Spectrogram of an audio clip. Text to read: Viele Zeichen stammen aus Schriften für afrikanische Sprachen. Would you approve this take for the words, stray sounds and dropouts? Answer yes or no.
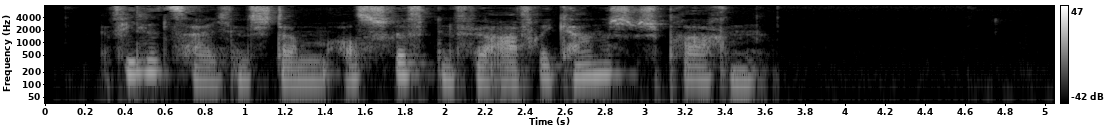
yes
